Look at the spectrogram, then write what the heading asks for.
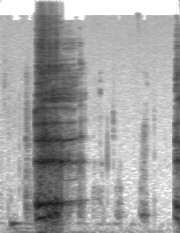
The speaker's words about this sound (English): Hold on. I'm going to try and do this belch. Hold on.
